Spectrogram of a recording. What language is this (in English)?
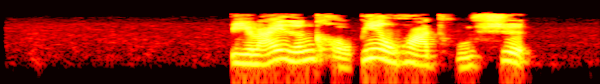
Chinese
